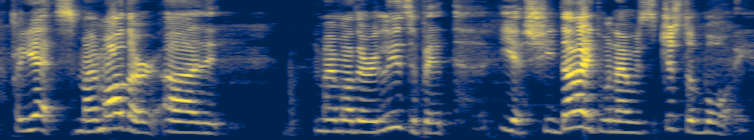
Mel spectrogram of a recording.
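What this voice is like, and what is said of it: Put-on character accent. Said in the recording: “that's more me getting into the accent again”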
